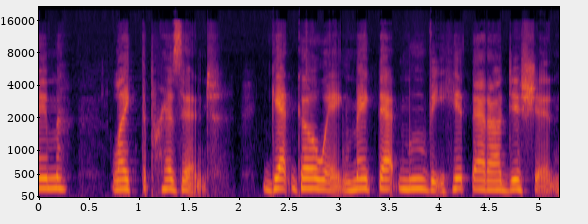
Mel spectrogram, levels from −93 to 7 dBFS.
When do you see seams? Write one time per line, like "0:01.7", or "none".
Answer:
none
